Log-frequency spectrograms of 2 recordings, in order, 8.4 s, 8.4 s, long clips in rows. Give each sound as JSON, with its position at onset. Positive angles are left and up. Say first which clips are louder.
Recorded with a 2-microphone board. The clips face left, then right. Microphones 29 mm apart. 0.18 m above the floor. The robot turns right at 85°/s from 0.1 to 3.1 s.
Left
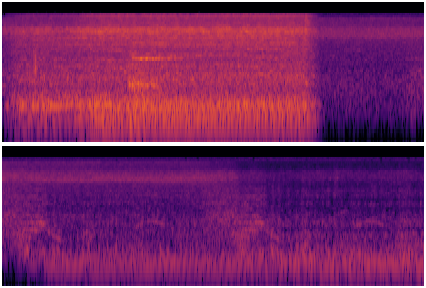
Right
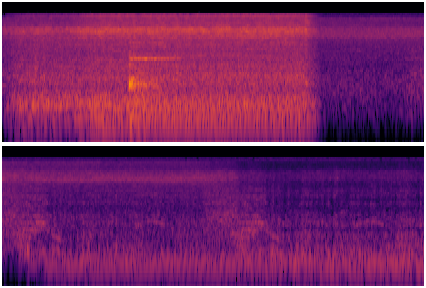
{"t": 1.3, "sound": "a piano", "louder": "right 3 dB", "azimuth_deg": -105, "distance_m": 5.5}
